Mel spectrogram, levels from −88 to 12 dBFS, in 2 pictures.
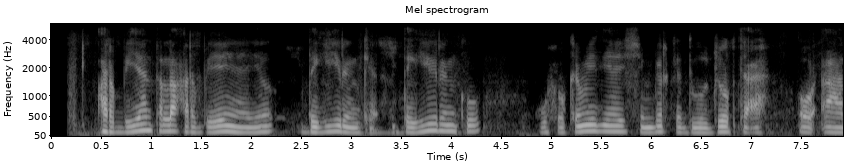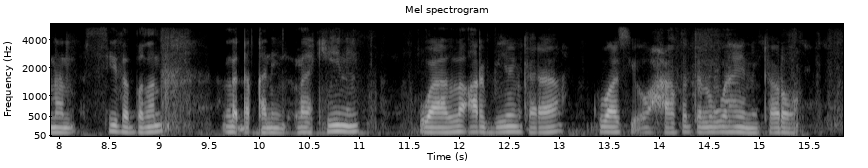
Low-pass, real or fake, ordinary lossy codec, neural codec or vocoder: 5.4 kHz; fake; none; codec, 16 kHz, 4 kbps, X-Codec, HuBERT features, trained on general audio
